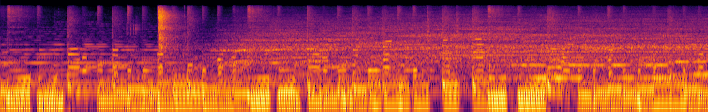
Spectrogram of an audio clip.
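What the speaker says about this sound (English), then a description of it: "heat the adhesive compound from inside with an industrial hot air blower" Industrial hot air blower heating adhesive compound during Zafira B front wing removal, a continuous loud whooshing roar with a brief flare of hiss early on, close and steady throughout, no speech.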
